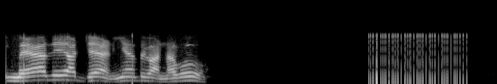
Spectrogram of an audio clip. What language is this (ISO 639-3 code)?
doi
